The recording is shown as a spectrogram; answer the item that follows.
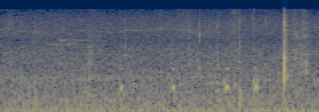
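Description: Faint background of small birds chirping: a few short, quiet chirps about a second in and near the end, with a faint click early on.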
